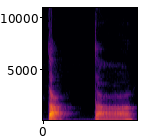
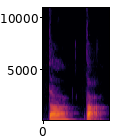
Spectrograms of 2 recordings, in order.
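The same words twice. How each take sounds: First: First syllable falls, second rises. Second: First syllable stays high, second falls. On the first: "The fourth tone and the second tone" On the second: "the first tone, and the fourth tone"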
